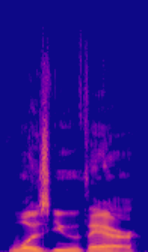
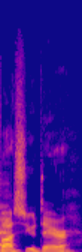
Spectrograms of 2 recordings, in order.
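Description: First: It is said in a plain English accent. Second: It is said in a mock German accent.

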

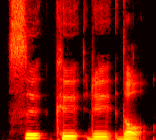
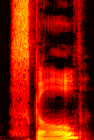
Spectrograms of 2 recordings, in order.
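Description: First: The name has three syllables with vowels between consonants. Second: The name has one syllable with clustered consonants. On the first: "her name is written in katakana as Skurudo" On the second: "it could be turned into English as Skuld"

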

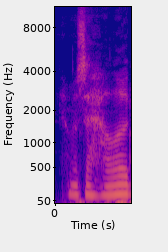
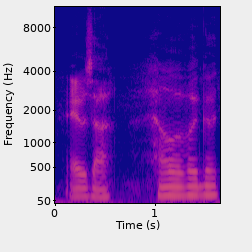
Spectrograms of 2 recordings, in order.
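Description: First: It is said much louder. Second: It is said at a normal volume.

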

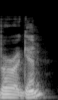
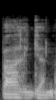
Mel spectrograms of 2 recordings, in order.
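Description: First: It is pronounced the English way. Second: It is pronounced the Norwegian way.

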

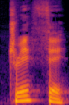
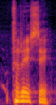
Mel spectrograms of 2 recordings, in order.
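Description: First: The middle consonant is a lisped 'th' sound. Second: The middle consonant is a plain 's' sound. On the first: This is how Spaniards say it. "You're doing the tongue against the two teeth" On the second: This is how Latin Americans say it. "They don't lisp on the S sound"

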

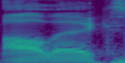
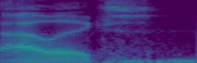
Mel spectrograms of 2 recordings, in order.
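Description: First: The name is said with a foreign accent. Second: The name is said without a foreign accent. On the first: This imitates how someone else says the name. "he says like Alex" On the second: This is the usual way to say the name. "instead of Alex"

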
